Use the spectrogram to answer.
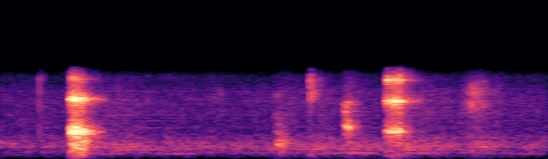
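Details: A girl burping on request: one loud burp, then a few smaller burps over about four seconds in a quiet room.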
